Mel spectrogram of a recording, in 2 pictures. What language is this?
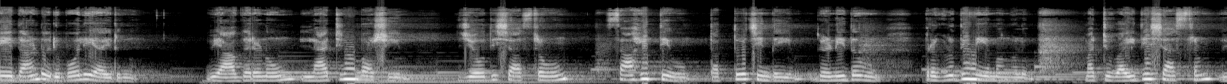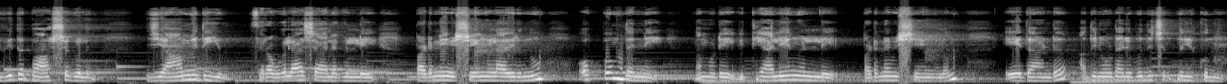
Malayalam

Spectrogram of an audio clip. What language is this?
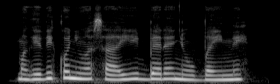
Kikuyu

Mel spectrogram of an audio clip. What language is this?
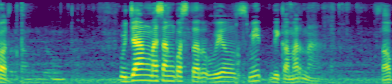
Sundanese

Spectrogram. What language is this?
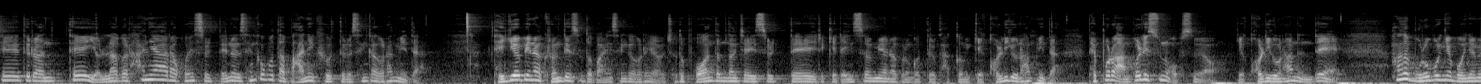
Korean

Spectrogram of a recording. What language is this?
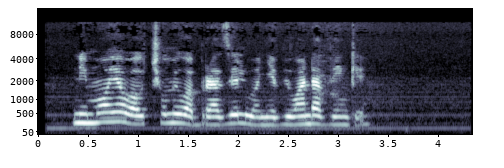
Swahili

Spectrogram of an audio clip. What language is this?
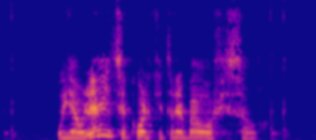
Belarusian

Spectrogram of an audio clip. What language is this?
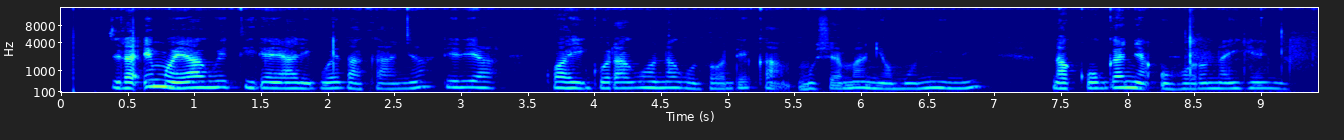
Kikuyu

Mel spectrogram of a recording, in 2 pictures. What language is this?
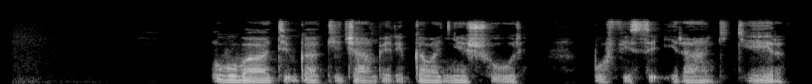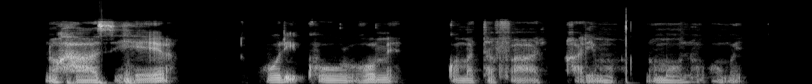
Rundi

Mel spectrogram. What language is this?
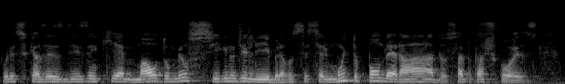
Portuguese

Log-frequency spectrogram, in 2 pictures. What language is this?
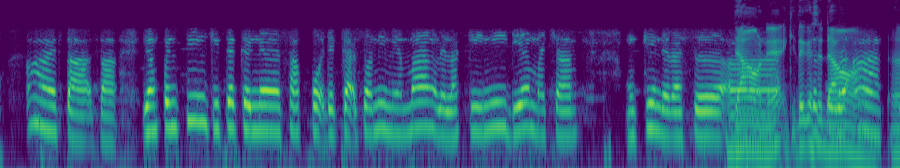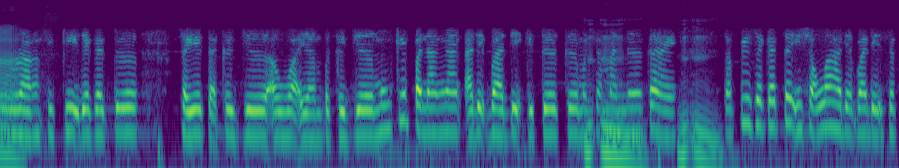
Malay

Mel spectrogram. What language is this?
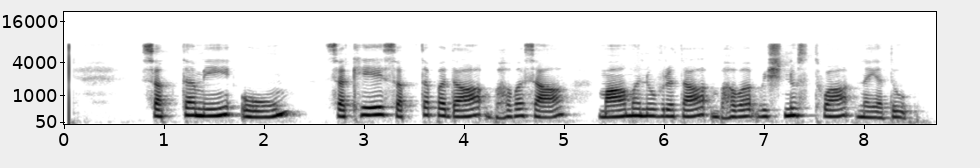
Sanskrit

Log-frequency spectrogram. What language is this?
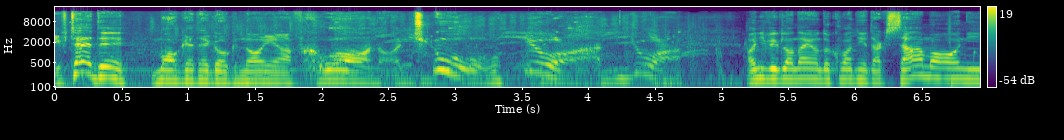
Polish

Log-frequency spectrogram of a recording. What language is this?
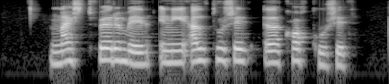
Icelandic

